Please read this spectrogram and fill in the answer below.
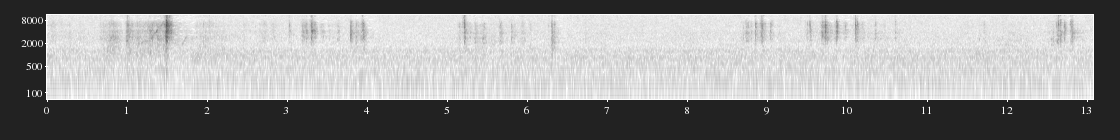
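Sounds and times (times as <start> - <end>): tent gear rustling: 0.0 - 4.2.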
